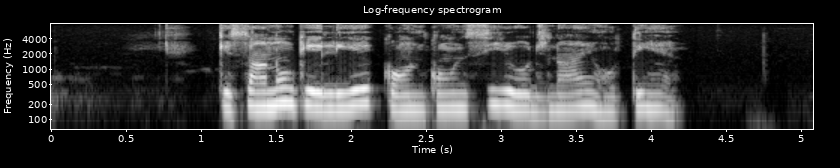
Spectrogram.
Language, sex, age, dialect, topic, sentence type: Hindi, male, 51-55, Kanauji Braj Bhasha, agriculture, question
